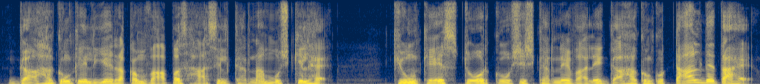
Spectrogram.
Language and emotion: Urdu, disgusted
